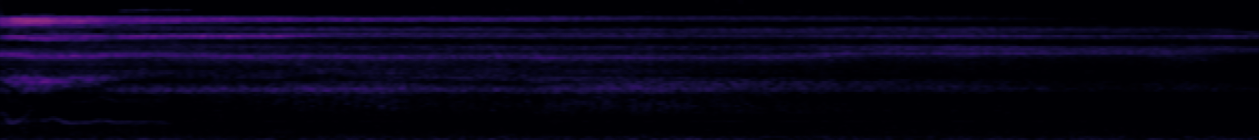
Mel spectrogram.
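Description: Quiet room with a faint, steady high-pitched ringing that fades out near the end, over a low background hum.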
